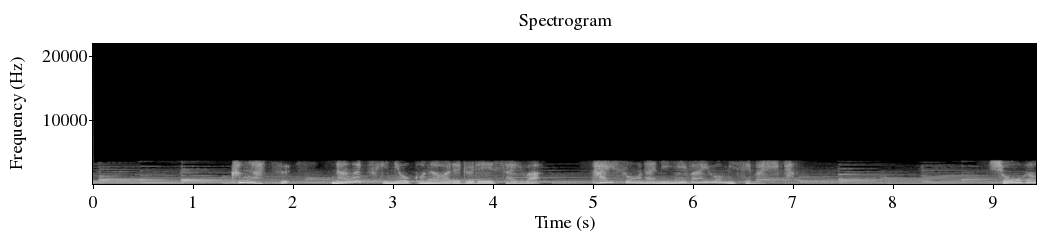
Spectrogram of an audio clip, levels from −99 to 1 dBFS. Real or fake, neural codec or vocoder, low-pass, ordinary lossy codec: fake; vocoder, 44.1 kHz, 128 mel bands every 256 samples, BigVGAN v2; 3.6 kHz; AAC, 32 kbps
